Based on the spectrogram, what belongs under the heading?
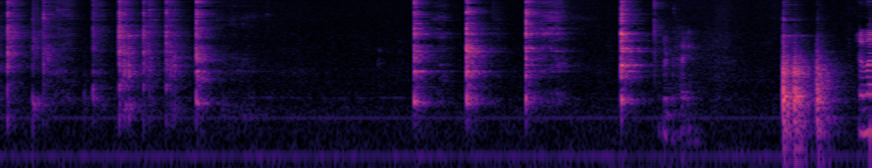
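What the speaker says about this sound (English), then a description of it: "I do use a large tablespoon to spread this around with" A large tablespoon spreading banana pudding topping in a dish, with clinking scrapes against the dish in short clusters separated by quiet gaps, close and clear over a faint steady hum.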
